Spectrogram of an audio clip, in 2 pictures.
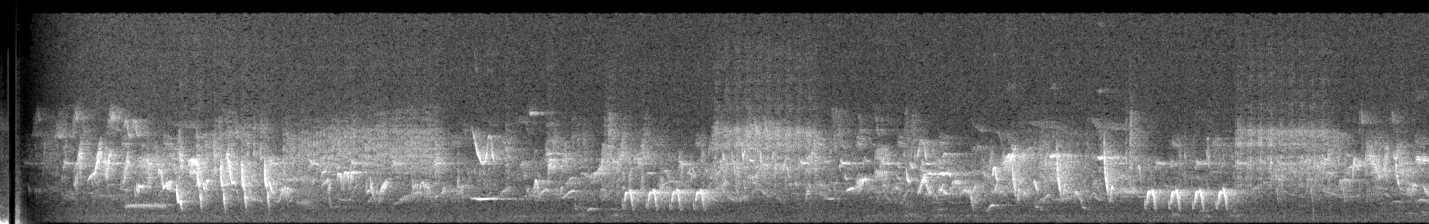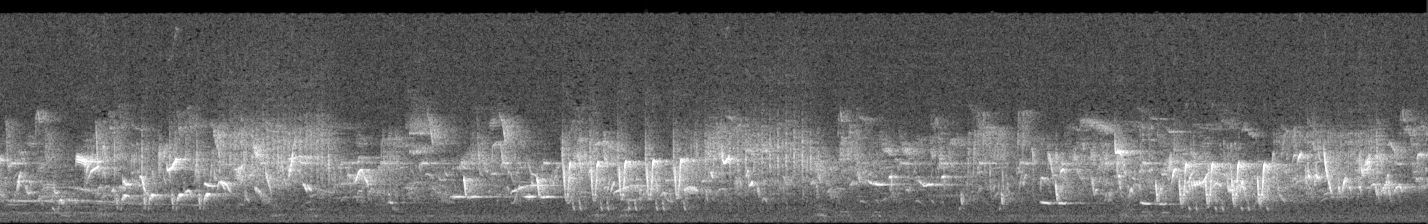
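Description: Many birds chirping and calling at once, a dense overlapping chatter of short high chirps and whistles, broken now and then by short runs of rapid rattling notes.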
